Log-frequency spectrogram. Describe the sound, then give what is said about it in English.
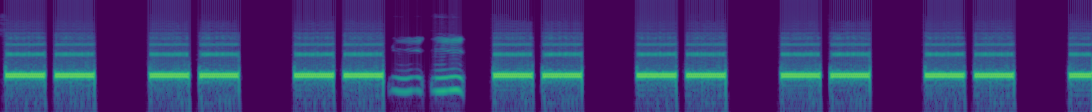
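A telephone rings in repeated double bursts, a steady loud ring-ring pattern at even intervals that continues throughout. “You got a phone call. Wipe your butt and you have a phone call.”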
